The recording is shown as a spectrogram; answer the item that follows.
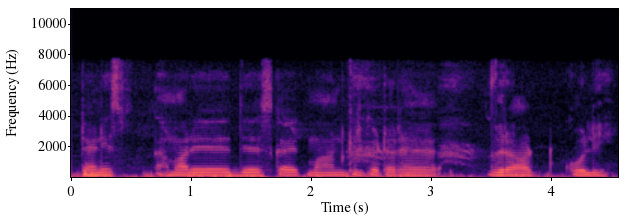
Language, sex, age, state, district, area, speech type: Urdu, male, 18-30, Bihar, Khagaria, rural, spontaneous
